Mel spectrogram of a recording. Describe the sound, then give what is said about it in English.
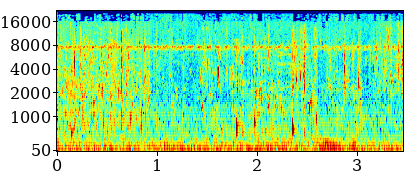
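Water sloshing and trickling as muck is rinsed off a clod of marsh grass roots in a metal pail, a steady, fairly quiet wash of splashes and dribbles with small bright drips throughout. “In a metal pail, he rinses muck off a clod of marsh grass roots”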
